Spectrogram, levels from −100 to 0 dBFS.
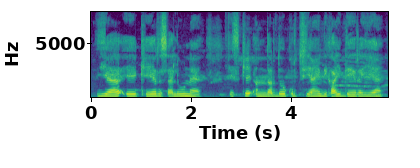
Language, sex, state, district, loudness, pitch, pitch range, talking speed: Hindi, male, Uttar Pradesh, Saharanpur, -17 LUFS, 180 Hz, 170-190 Hz, 130 wpm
